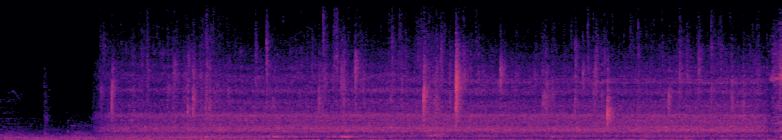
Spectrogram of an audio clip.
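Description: Shower water runs and splashes steadily.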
